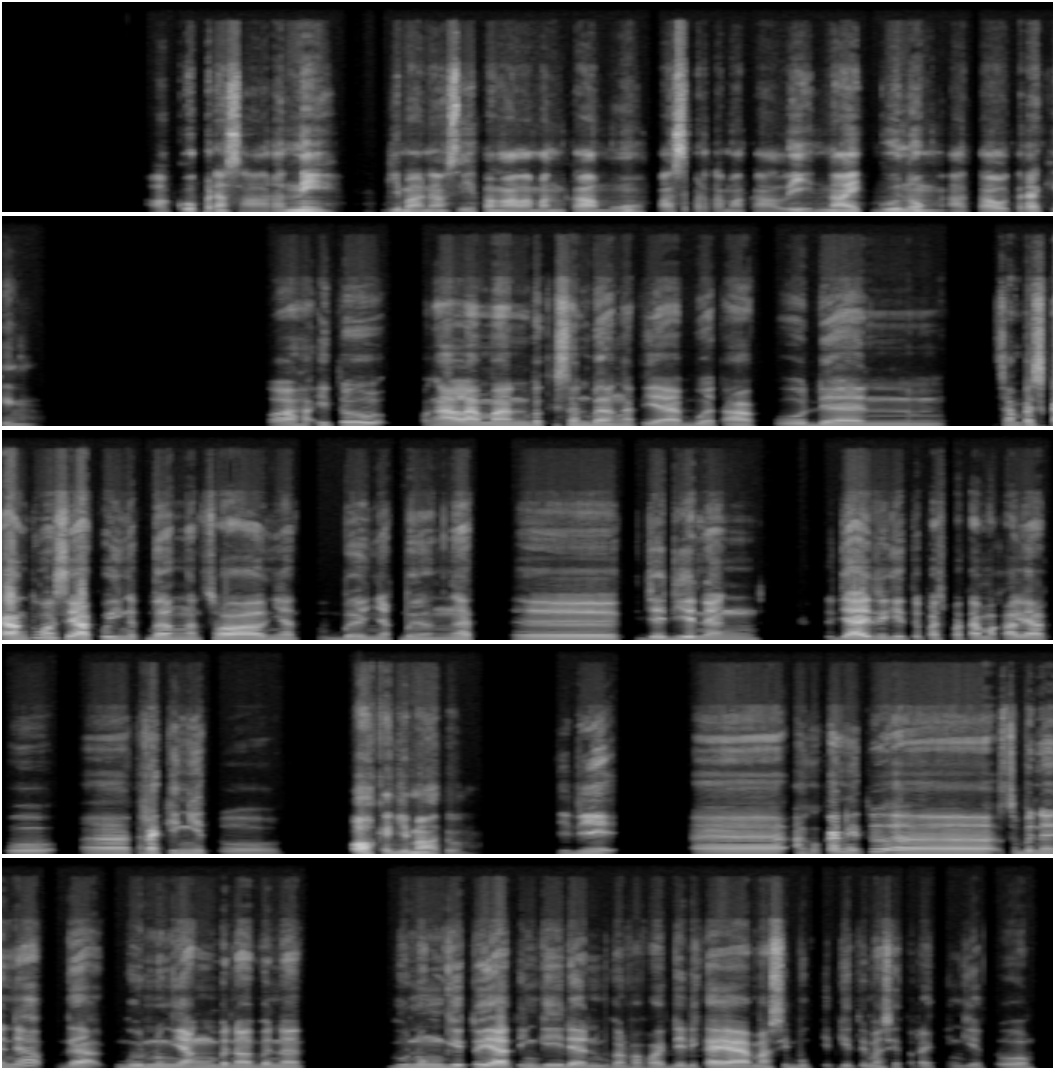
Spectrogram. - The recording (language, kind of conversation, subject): Indonesian, podcast, Bagaimana pengalaman pertama kamu saat mendaki gunung atau berjalan lintas alam?
- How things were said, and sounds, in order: other background noise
